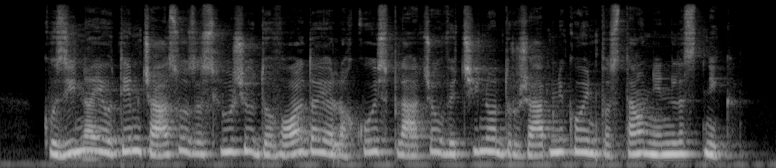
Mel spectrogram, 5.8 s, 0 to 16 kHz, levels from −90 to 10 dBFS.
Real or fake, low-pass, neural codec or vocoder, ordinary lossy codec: real; 14.4 kHz; none; none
